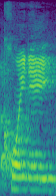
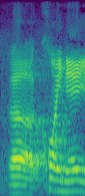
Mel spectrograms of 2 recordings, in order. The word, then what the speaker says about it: Koine: Now, the communication, what made the communication possible was what you want to call Koine Greek. Koine is spelled K-O-I-N-E.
